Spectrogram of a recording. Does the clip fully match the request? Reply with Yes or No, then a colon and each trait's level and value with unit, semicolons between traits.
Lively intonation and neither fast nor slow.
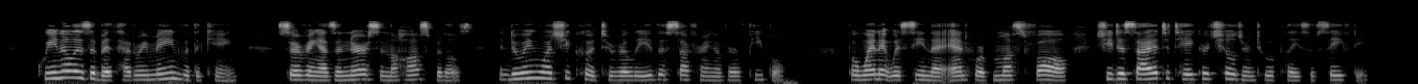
No: average, 3.7 semitones; average, 195 wpm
